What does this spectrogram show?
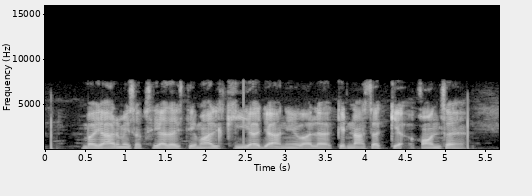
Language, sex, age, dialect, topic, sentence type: Hindi, male, 18-24, Marwari Dhudhari, agriculture, question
